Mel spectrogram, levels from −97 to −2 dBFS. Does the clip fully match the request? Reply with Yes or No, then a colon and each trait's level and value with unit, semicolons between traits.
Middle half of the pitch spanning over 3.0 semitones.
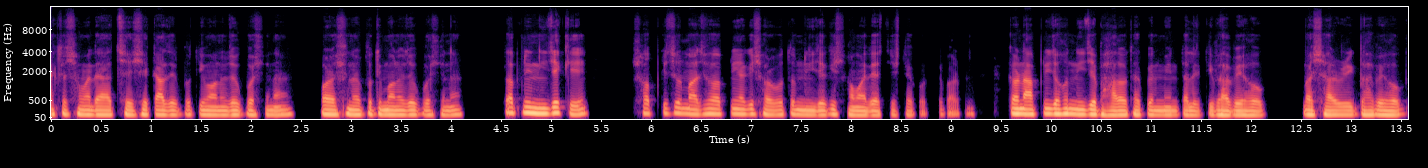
No: narrow, 2.6 semitones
